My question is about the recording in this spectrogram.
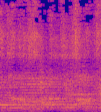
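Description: Music with a group of voices singing together over a steady, evenly paced percussive beat.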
